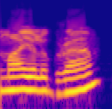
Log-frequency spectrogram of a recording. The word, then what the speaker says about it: myelogram: The first one, myelogram.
